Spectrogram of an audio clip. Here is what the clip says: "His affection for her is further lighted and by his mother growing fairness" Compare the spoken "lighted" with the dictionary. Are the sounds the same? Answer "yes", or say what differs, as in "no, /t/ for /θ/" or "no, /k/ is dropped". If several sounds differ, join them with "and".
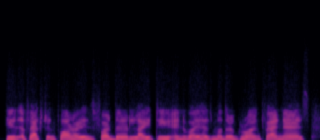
no, /d/ is dropped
